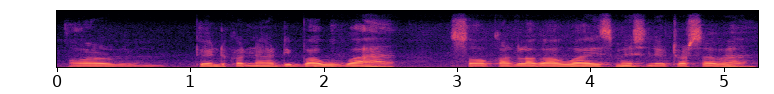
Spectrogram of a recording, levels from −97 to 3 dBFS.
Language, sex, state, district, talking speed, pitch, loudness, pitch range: Hindi, male, Bihar, Sitamarhi, 150 wpm, 130 Hz, -25 LUFS, 125-135 Hz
